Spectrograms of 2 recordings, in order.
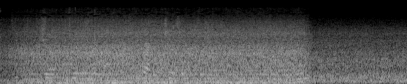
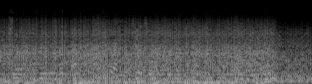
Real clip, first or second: first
